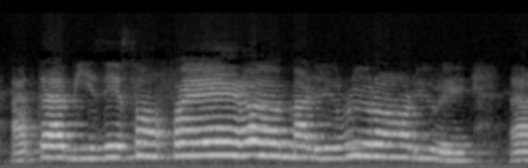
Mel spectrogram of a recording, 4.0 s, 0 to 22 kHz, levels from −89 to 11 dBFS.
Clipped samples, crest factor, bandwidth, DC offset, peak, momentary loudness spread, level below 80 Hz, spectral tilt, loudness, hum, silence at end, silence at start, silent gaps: under 0.1%; 14 dB; 5.4 kHz; under 0.1%; -4 dBFS; 10 LU; -52 dBFS; -7 dB/octave; -18 LUFS; none; 0 s; 0.1 s; none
